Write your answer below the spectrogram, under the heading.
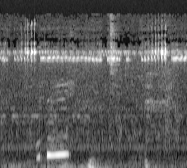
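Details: Cricket being trained to sing quickly: a steady, finely pulsed high trill runs through the whole stretch, broken by one brief, pure whistled tone near the one-second mark, plus a few low thumps and rustles.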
